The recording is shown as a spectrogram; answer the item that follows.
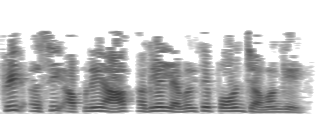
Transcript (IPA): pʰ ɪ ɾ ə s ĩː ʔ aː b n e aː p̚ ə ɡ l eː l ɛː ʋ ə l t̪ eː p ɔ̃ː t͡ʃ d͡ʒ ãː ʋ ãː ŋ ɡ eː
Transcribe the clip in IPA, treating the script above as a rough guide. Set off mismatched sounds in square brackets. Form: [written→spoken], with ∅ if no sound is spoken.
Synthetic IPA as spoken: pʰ ɪ ɾ ə s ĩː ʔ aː [b→p] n e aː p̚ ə ɡ l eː l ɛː ʋ ə l t̪ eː p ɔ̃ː t͡ʃ d͡ʒ [ãː→aː] ʋ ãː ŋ ɡ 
